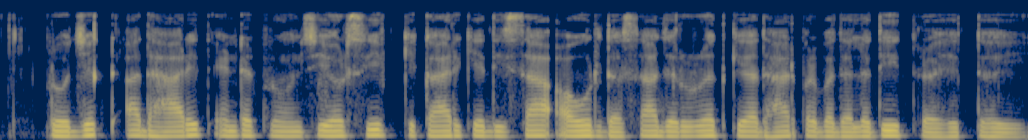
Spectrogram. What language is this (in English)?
Magahi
